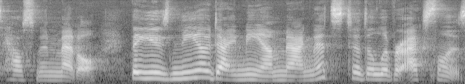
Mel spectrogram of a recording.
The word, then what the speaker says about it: neodymium: They use neodymium magnets to deliver excellent sound.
